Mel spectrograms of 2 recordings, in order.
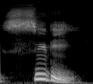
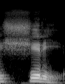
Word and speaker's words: city: have to be careful you have to say city city like seoul city busan city don't say shitty okay the foreigner the english speaker is going to be confused why are you saying shitty the next word coke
